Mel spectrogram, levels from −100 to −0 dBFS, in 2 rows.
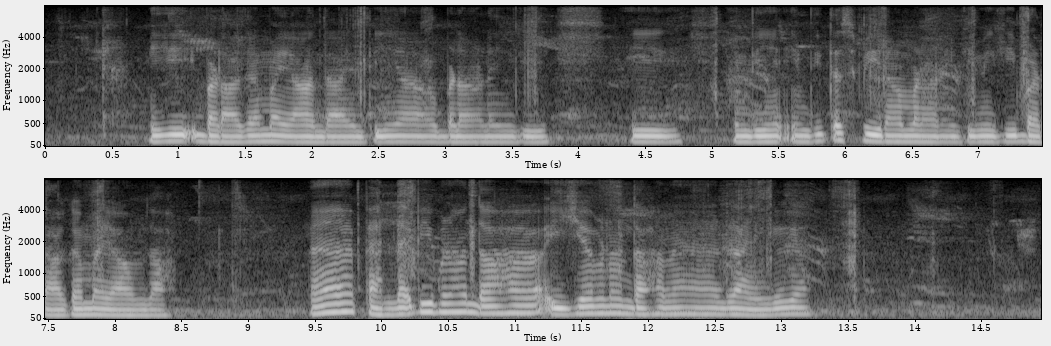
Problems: constant background noise, low volume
